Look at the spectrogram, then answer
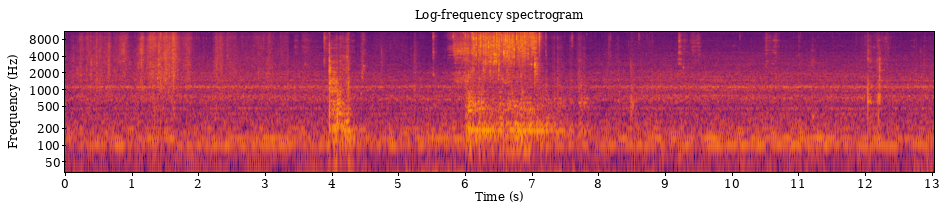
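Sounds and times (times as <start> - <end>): tap water running into sink: 5.8 - 7.8.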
